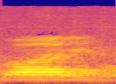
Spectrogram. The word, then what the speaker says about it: Vaadin: And I work as software architect at Vaadin, which is, by the way, how we pronounce it.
